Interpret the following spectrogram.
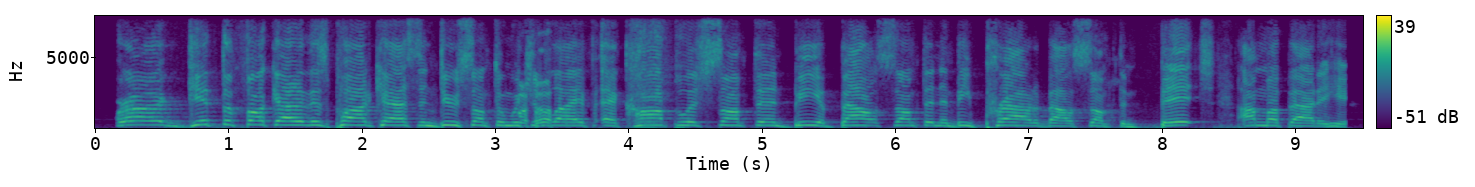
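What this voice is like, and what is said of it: Slam poetry style delivery. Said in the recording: “get the outro in your slam voice”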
